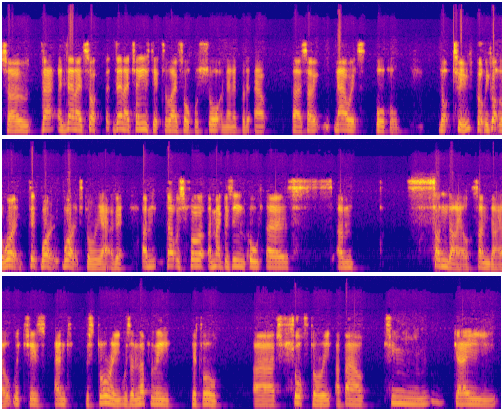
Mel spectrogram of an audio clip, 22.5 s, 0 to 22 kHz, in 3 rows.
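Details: UK adult man who has stammered since about age 5, intense for 20 years, with speech therapy at about age 24; stuttering.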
